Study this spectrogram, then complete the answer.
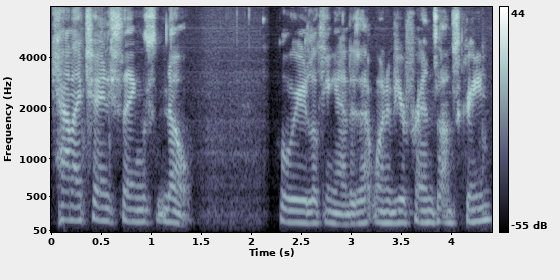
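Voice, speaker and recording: A woman's fairly low-pitched voice at a moderate pace, with noticeable background noise. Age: 80s+. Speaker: college radio co-host. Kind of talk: casual chat. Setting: studio.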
